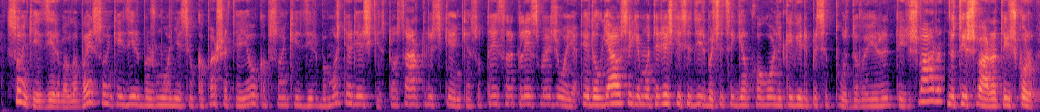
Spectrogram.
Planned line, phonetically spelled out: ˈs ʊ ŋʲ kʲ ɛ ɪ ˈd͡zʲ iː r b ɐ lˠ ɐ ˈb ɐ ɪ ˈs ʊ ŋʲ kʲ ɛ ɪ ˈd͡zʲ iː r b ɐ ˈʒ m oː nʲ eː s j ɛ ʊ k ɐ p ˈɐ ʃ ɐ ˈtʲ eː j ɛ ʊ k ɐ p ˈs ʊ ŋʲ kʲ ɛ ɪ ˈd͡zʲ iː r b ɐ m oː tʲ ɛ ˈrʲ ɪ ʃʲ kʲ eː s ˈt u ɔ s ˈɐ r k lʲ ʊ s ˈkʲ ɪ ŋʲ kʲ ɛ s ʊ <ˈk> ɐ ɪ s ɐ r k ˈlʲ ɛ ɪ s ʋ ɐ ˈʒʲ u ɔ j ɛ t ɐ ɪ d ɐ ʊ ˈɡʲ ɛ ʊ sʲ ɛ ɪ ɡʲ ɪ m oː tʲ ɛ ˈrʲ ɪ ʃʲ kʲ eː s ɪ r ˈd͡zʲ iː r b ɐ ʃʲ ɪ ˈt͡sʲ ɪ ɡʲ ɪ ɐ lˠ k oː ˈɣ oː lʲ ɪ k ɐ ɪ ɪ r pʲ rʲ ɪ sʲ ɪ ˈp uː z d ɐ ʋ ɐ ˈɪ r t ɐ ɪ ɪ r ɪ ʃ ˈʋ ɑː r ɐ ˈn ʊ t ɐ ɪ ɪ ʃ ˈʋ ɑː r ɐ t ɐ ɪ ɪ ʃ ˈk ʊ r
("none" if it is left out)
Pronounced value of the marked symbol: t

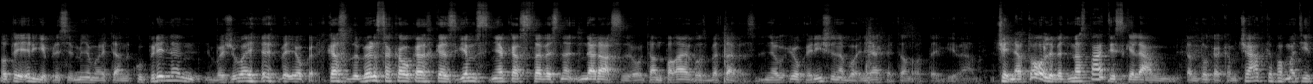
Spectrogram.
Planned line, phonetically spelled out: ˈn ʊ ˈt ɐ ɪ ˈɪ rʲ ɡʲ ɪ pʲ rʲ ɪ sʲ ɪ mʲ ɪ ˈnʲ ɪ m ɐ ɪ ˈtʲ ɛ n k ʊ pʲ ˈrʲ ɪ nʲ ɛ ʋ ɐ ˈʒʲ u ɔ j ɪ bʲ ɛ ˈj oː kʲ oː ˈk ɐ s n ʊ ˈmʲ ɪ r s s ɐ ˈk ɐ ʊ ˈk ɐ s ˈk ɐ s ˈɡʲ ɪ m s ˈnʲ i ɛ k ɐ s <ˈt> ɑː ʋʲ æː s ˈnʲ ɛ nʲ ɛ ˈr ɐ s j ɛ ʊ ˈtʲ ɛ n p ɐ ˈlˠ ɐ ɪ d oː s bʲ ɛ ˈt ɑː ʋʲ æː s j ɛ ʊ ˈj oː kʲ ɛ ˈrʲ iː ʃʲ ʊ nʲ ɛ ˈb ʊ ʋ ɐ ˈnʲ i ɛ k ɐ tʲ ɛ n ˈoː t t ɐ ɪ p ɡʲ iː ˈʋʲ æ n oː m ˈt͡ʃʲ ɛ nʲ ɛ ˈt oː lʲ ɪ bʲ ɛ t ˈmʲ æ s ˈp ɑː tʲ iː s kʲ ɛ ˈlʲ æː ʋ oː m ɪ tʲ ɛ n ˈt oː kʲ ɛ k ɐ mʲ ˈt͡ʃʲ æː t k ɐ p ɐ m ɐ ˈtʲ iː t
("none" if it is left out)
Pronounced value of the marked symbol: t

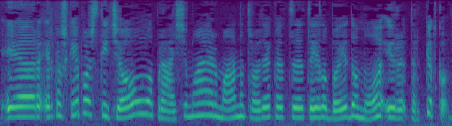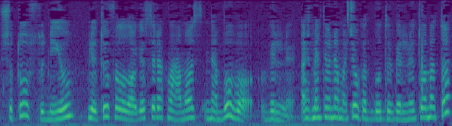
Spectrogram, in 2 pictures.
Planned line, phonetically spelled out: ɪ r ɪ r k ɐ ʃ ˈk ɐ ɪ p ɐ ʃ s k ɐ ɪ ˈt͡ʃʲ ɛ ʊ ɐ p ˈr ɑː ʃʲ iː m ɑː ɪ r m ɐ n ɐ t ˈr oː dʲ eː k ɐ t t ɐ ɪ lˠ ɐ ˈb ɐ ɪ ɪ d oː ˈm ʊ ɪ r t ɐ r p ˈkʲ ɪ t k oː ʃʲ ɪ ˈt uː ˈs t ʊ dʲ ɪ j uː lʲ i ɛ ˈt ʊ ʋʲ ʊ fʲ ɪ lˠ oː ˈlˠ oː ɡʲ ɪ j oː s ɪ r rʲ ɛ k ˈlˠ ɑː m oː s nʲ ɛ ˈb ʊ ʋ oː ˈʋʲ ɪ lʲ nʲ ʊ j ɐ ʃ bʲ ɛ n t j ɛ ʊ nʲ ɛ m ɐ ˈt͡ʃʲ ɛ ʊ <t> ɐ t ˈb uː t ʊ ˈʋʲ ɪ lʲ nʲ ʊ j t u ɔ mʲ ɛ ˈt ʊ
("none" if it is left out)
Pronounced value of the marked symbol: k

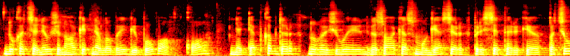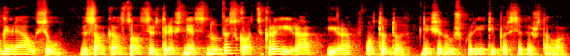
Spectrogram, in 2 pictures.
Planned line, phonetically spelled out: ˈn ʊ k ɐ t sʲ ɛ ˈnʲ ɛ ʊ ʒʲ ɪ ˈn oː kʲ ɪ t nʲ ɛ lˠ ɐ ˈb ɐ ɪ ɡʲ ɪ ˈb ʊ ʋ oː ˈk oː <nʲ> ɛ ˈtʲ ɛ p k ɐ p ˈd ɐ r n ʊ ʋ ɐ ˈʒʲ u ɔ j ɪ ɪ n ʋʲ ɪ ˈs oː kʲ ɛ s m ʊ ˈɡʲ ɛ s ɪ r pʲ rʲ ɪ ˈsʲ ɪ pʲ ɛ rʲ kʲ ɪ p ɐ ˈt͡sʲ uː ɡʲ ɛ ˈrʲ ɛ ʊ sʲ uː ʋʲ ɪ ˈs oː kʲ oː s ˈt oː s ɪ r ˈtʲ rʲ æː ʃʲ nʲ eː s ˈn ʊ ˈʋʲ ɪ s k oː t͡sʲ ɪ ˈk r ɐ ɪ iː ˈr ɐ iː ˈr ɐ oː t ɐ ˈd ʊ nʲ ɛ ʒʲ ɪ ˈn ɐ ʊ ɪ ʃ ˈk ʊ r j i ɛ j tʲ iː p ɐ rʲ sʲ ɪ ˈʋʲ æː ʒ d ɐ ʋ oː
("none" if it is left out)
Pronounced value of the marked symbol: nʲ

